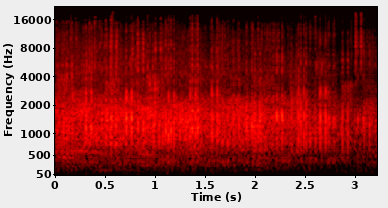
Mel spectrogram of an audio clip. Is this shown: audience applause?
yes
